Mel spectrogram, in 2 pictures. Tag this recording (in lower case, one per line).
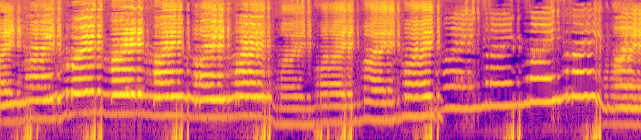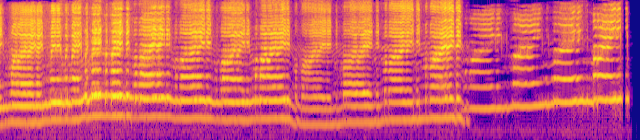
domestic animals
cat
